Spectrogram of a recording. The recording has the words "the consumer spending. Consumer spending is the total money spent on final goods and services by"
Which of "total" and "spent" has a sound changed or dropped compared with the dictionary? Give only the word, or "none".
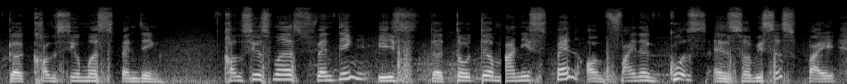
spent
